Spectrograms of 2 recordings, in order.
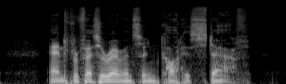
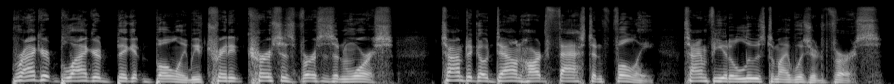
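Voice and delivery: put-on girl's defiant verse; 7 semitones higher than usual. A narrator's reading. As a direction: fling the rhyme as a challenge. Alexandra's rhyming challenge.

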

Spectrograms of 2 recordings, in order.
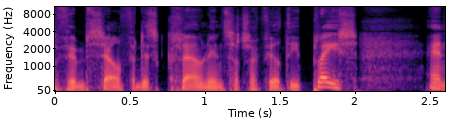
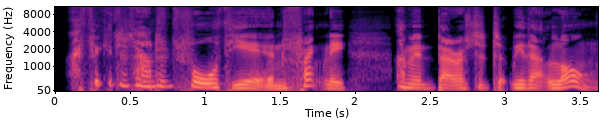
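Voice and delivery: put-on high-pitched girl's voice; high, matter-of-fact character voice; know-it-all Hermione; 8 semitones higher than usual. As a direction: explain it briskly as the clever girl, pitched up.

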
